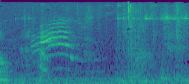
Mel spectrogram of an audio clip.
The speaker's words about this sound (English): Oh, the cats are killing each other. Hellcats are at it again.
